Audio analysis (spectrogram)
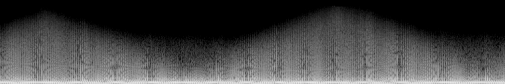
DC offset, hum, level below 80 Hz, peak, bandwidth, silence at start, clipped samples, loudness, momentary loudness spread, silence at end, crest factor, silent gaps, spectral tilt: under 0.1%; 50 Hz at -20 dBFS; -14 dBFS; -2 dBFS; 6.8 kHz; 0 s; under 0.1%; -12 LUFS; 1 LU; 0 s; 6 dB; none; -8.5 dB/octave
